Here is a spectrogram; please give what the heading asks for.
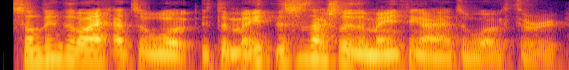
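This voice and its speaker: A man's voice: on the high side, very animated, rapid-fire, sharp tone. A man co-hosting a review podcast, chatting casually and giving his opinions with emphatic phrasing. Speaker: podcast co-host reviewing audio dramas.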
